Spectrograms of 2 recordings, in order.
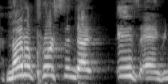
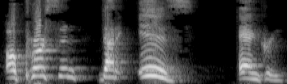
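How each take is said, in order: First: Said in the usual way. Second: IS drawn out slowly, then a pause before angry; stress on IS. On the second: Shown as a demonstration. Preacher defining an angry person for the church, stress on IS.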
